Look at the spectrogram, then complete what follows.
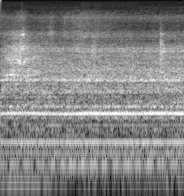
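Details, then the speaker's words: Saxon wood heater blower fan after fine dust was blown out of the motor and bearings (bushing lube recommended): even, steady hum with no rattle or scraping. Runs quietly and smoothly; normal. "after a few minutes when it's been running it should um be nice and quiet and smooth"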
